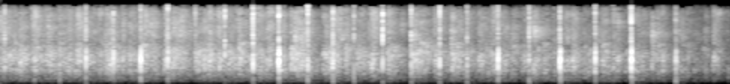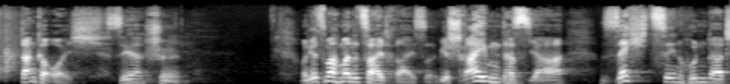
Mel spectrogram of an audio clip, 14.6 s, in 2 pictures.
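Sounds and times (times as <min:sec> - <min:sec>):
warm applause from audience: 0:00.0 - 0:07.6
speech: 0:07.5 - 0:09.2, 0:10.3 - 0:14.6.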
